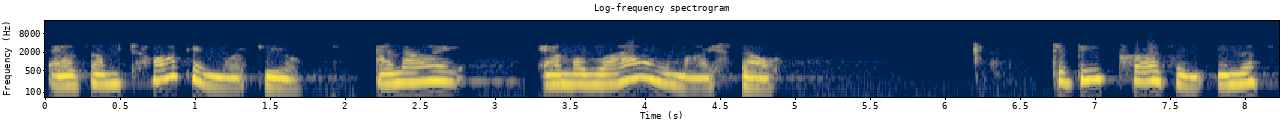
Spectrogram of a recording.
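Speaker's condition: ALS; first symptoms subtle in right foot, onset during pre-doctoral internship at VA, wheelchair user, transfer board; about three years since onset, two since diagnosis, can no longer transfer self; weak breathing muscles, hard to speak, may sound weak or unclear, paces speech with breathing, slowing, pausing

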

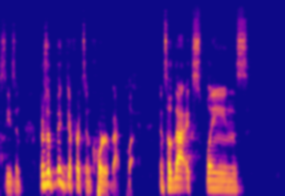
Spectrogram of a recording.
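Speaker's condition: No condition

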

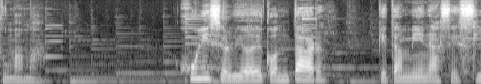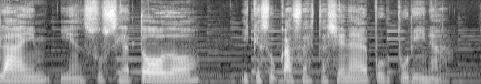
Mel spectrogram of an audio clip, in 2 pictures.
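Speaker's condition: No condition

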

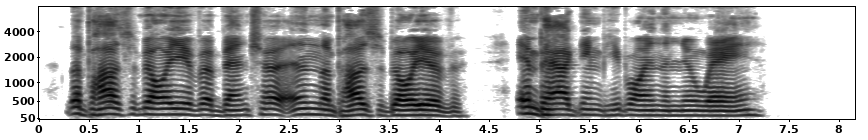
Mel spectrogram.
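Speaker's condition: Cerebral palsy; oxygen loss at birth

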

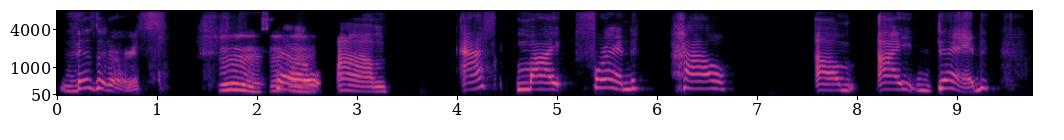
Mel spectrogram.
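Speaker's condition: Aphasia; unable to text

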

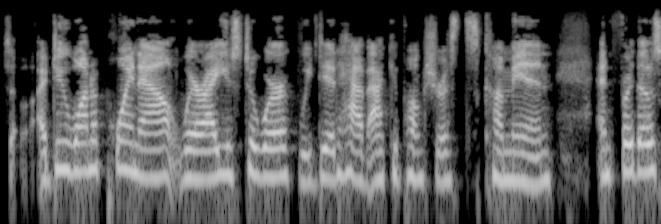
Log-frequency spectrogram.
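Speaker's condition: No condition

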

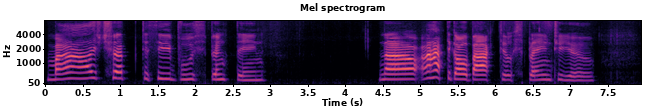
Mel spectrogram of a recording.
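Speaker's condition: Profound deafness; hears music

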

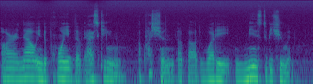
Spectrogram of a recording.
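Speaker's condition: No condition

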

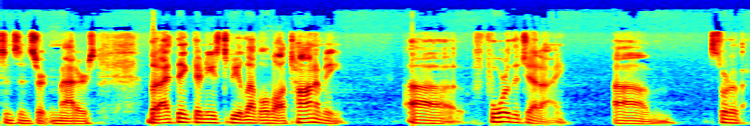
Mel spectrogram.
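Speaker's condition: No condition

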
